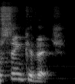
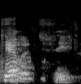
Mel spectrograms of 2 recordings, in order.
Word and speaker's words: Sienkiewicz: Bill Sinkovich. Oh, Sinkovich did that. Sienkiewicz. Okay. That's It's nice.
